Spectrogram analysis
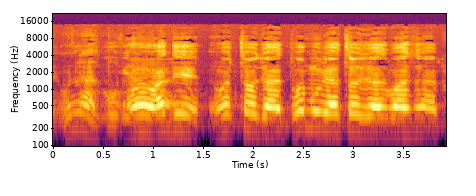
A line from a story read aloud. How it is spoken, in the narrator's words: I cried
